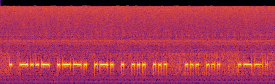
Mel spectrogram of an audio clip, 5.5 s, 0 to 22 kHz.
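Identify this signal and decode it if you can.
Morse code, heard as a keyed tone, about 22 wpm, 930 Hz. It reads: EXPRESS SS W
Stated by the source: Havana Radio / CLA sending Spanish press (PX) in Morse, recorded by Radio Officer Paul Dumesnil onboard CNAV QUEST/CZDO.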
